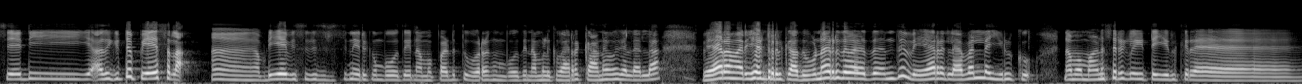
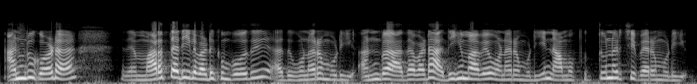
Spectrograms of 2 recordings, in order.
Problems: none marked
